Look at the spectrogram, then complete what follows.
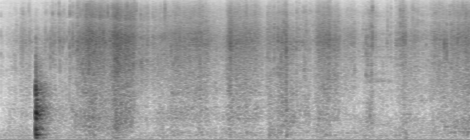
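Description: A sharp knock about half a second in, then steady crinkling and rustling of a plastic packaging bag as a plastic-wrapped string trimmer shaft is handled and lifted out of its box.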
